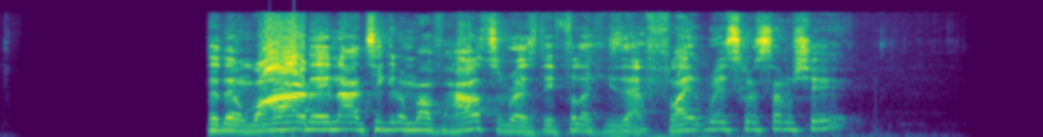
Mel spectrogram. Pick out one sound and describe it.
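A young man speaks with animation into a microphone.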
